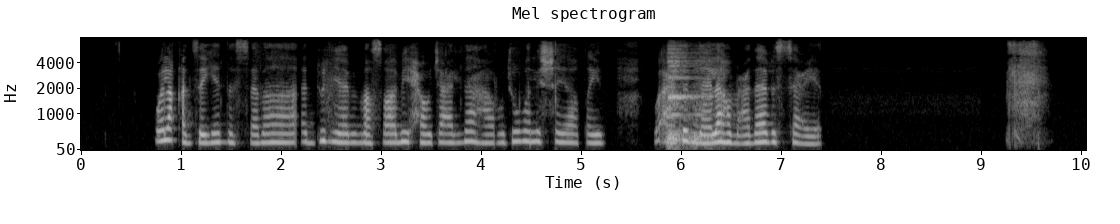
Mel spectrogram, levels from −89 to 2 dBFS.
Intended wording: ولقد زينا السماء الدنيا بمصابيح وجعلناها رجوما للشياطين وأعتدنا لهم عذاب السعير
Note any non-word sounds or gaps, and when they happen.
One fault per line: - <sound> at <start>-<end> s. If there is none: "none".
none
